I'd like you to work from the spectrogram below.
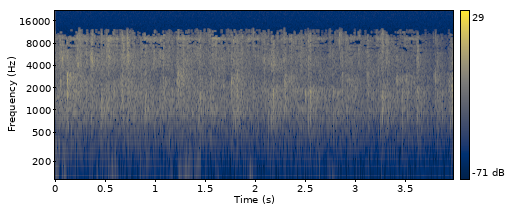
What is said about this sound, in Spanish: Gloria al Señor. Un aplauso al Señor, hermanos. Gloria a Dios. Aleluya.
